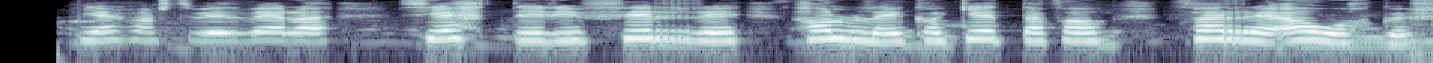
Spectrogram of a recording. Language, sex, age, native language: Icelandic, female, 18-19, Icelandic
